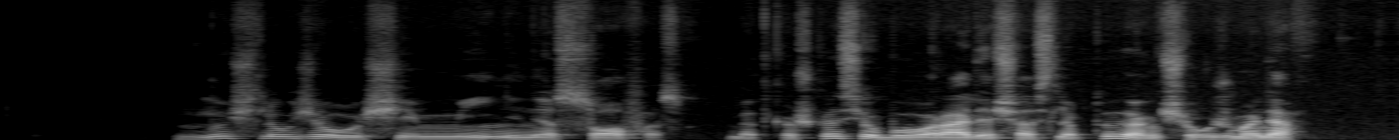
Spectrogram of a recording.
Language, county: Lithuanian, Vilnius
